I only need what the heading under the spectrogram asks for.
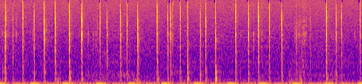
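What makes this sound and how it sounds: Long nails tap rapidly on the paper dust jacket of a blue hardcover book held upright. The result is a quick, uneven patter of short, dry clicks, each with a bright tick on top and a soft low thud beneath, dying away almost at once.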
